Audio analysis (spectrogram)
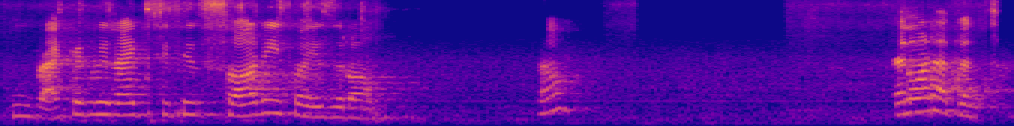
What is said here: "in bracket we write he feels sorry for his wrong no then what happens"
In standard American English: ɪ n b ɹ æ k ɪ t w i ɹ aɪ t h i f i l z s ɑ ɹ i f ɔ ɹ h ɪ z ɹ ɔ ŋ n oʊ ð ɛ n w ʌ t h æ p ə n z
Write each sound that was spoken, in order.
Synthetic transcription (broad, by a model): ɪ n b ɹ æ k ɪ t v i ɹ aɪ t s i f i z s ɑ ɹ i f ɔ ɹ h ɪ z ɹ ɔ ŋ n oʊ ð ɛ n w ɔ t h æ p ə n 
